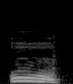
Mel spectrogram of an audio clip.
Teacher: there isn't a release of air in the mouth there's no turbulence being caused by the mmm because the air is going through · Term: nasals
